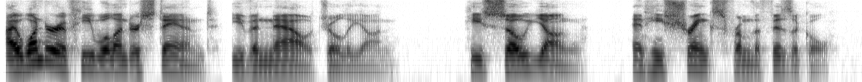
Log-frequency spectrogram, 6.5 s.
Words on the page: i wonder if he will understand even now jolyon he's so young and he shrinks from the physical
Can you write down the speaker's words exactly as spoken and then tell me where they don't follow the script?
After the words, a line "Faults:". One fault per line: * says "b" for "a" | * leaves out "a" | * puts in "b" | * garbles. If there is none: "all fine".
i wonder if he will understand even now jolyon he's so young and he shrinks from the physical
Faults:
all fine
